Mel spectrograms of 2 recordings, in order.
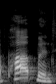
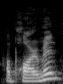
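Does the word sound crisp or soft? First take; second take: crisp; soft. First: It is said in a crisp British accent. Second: It is said in a soft American accent. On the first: "영국식은 약간 apartment 이렇게 약간 딱딱하게 나요" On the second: "미국식이 되면 apartment 이렇게 부드러운 게 나는데"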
